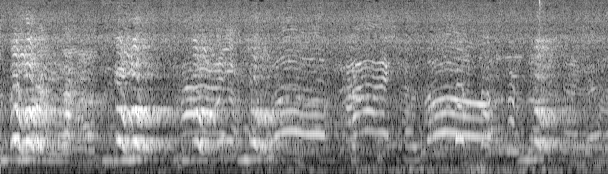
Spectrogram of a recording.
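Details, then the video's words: A siamang at Taipei Zoo gives loud, harmonic whooping hoots that swoop up and down in quick succession. "大長臂猿Siamang叫聲 Taipei Zoo"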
